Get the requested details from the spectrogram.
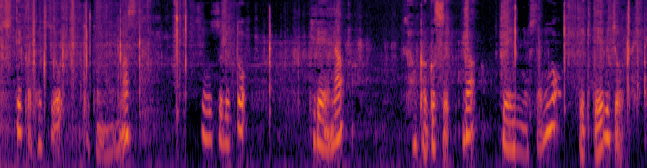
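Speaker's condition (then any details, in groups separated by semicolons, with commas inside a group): No condition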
